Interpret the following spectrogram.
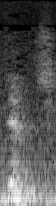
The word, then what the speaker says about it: Demons: uh I've been mispronounced the defendant's name is pronounced demons d-e-m-o English uh lens with a d is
